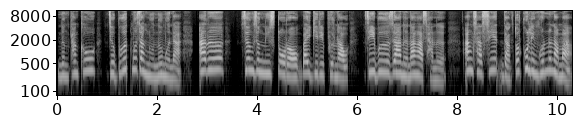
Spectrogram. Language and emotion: Bodo, fearful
